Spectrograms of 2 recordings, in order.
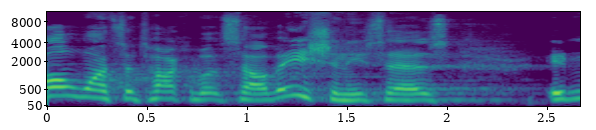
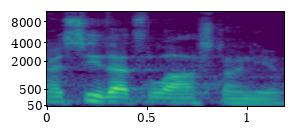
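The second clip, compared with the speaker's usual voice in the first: usual speaking voice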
